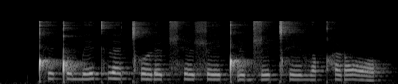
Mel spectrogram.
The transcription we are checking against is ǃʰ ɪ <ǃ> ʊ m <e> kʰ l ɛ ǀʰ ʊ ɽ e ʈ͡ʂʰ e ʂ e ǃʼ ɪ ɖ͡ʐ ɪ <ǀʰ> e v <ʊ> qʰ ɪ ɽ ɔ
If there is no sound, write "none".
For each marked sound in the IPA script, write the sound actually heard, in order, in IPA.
ǃ, e, ǀʰ, ʊ

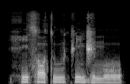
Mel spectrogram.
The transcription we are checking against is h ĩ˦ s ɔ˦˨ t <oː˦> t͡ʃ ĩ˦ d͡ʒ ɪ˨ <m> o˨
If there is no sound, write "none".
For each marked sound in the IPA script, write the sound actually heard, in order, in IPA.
uː˦, m

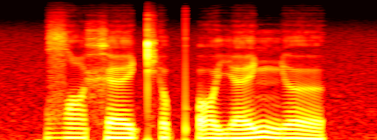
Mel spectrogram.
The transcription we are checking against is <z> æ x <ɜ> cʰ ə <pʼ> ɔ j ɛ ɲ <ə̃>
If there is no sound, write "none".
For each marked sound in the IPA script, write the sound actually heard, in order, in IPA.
zˤ, ɛ, pʼ, ə

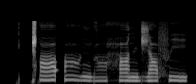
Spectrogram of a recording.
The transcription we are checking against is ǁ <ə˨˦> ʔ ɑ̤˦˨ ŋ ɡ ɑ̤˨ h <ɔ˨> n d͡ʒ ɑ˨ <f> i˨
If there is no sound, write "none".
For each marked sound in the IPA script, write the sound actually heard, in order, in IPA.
ɑ˨˦, ɑ˨, f

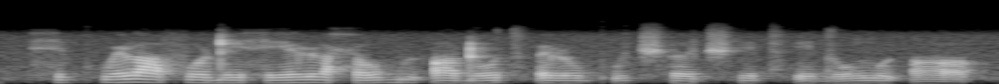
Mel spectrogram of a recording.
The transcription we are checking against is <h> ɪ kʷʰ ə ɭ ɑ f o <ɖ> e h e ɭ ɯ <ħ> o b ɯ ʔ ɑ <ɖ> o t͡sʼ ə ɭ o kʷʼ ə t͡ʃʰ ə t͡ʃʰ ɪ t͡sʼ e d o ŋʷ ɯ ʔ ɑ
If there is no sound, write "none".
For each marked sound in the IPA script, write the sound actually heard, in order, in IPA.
h, ɖ, ħ, ɖ

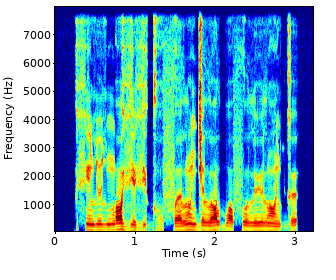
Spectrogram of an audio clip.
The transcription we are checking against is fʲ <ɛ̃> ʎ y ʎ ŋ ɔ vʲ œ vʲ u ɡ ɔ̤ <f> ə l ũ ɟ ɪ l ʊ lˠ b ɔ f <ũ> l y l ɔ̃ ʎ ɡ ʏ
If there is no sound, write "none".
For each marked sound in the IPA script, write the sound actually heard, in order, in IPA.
ə̃, f, u

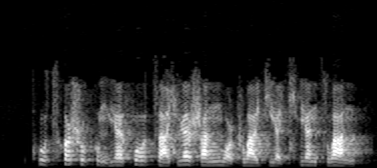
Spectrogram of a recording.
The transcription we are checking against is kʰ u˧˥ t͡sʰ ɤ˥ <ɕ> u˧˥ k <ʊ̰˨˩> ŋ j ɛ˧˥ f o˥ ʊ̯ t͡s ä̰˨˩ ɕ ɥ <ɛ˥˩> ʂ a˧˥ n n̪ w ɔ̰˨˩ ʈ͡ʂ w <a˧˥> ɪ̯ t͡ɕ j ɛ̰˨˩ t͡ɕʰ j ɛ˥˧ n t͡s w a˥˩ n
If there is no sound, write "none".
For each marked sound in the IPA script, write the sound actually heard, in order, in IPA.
ʂ, ʊ̰˨˩, ɛ˥˩, a˧˥

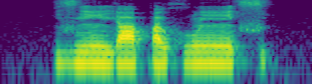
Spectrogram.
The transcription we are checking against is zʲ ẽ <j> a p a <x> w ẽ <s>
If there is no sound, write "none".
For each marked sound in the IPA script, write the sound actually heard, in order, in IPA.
j, xʷ, sʲ

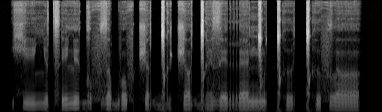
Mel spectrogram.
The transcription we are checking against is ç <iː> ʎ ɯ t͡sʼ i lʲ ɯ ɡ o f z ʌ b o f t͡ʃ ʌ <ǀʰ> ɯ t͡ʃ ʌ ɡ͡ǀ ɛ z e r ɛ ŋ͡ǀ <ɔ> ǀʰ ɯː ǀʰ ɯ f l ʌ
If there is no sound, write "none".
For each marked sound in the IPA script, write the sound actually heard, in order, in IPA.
iː, ɡ͡ǀ, o

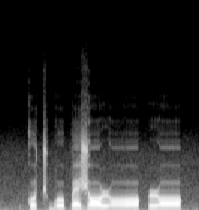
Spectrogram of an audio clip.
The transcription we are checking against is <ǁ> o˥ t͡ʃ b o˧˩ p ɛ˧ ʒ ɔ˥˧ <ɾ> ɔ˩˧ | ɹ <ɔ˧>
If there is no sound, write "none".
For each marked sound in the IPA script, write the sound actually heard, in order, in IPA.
k, ɹ, ɔ˧

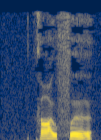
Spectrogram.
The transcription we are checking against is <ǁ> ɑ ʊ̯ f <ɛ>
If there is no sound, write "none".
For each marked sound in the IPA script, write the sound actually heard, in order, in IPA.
k, ə

